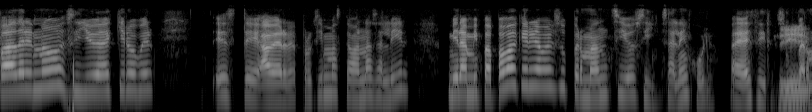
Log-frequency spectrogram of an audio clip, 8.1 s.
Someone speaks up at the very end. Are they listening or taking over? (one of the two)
taking over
